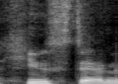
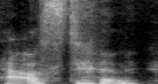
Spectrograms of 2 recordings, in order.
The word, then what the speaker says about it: Houston: first come to new york uh they always mispronounce the street they think it's uh called houston it's not it's houston um and this is an area of town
